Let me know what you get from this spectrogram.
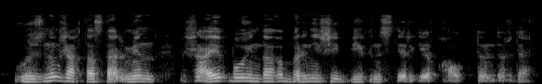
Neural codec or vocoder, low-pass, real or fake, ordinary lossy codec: vocoder, 22.05 kHz, 80 mel bands, HiFi-GAN; none; fake; none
